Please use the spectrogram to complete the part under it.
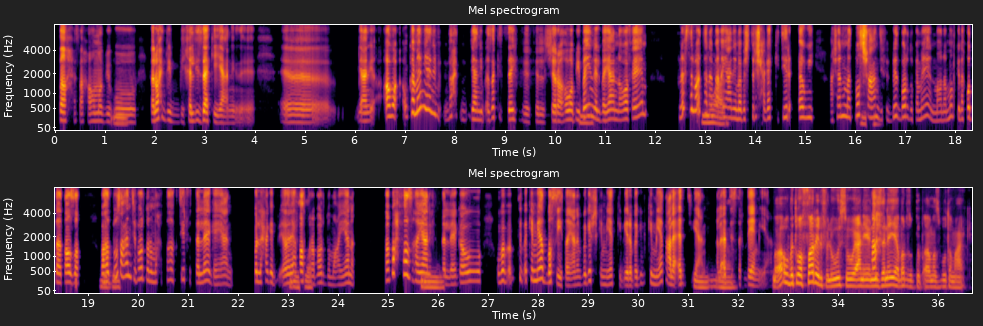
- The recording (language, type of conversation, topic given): Arabic, podcast, إزاي تختار مكوّنات طازة وإنت بتتسوّق؟
- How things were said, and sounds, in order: tapping; unintelligible speech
